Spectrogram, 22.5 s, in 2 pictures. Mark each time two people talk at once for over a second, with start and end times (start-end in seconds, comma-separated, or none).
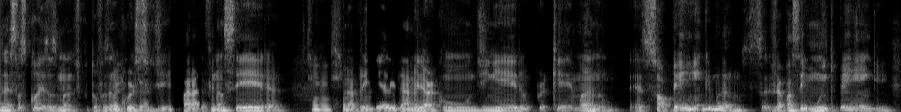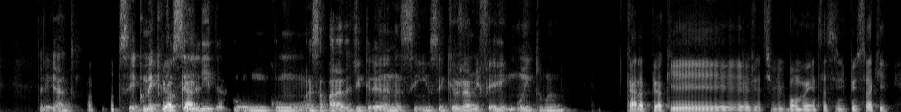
none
